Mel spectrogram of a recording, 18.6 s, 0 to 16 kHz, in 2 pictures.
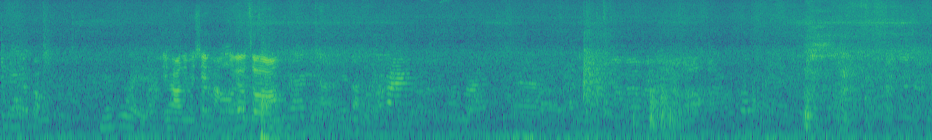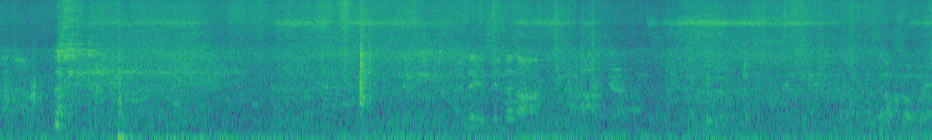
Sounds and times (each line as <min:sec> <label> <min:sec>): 0:02.0 vendors peddling 0:18.6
